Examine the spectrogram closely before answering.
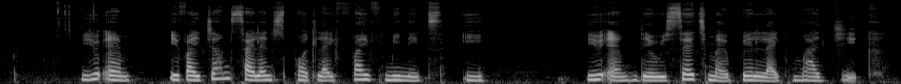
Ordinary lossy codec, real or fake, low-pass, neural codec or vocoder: none; real; none; none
